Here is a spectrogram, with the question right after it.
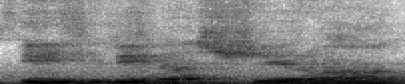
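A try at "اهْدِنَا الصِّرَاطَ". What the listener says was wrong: Jangan dimonyongkan. Ihdinas enggak akan dapat. Ihdinas seperti Bapak membaca seakan-akan membaca huruf sa. Ihdinas seperti itu ya, tapi bukan itu.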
